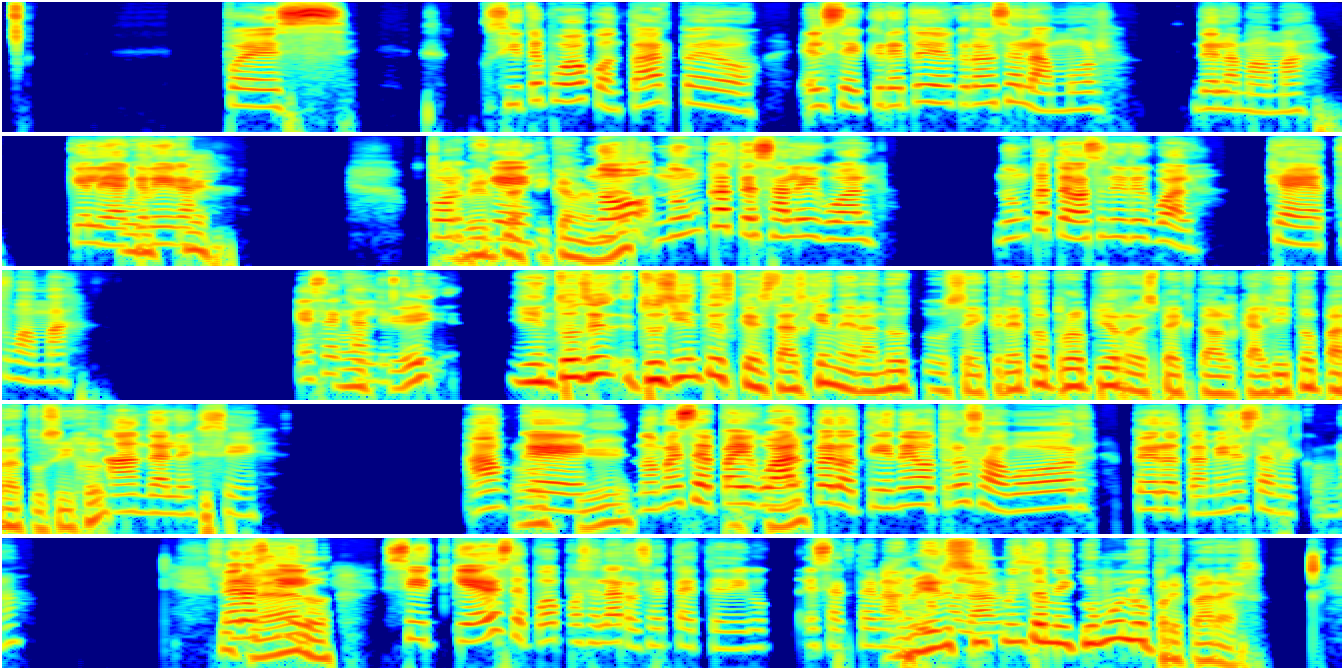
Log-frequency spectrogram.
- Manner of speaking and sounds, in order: none
- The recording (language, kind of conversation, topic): Spanish, podcast, ¿Cuál es tu plato reconfortante favorito y por qué?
